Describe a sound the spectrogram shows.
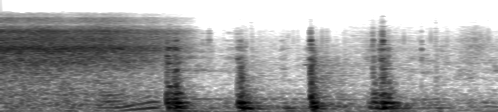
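A metal wrench clinks against metal.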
